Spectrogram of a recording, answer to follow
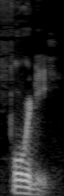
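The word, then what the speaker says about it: forty: The difference is that numbers in the teens are pronounced with a T sound, but multiples of 10 are pronounced with almost a D sound. So it's 14 and 40.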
